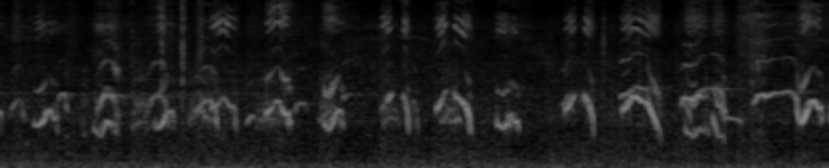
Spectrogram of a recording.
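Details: Newborn puppies with their stray mother dog as she cares for them: steady run of thin, rising-and-falling whimpers, about two per second, over a low rumbling background.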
